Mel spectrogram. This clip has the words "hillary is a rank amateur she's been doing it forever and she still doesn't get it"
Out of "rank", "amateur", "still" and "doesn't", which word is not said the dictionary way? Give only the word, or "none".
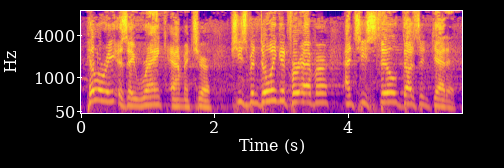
none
